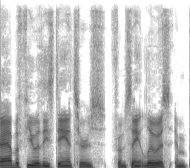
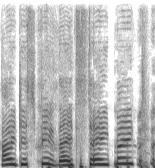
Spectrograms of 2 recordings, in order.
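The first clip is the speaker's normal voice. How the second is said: put-on British accent, pitched way up high. Voicing how the Taylor Girls would answer a claim about the Rockettes; Taylor Girls' British accent. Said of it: "But they would say it with a British accent".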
